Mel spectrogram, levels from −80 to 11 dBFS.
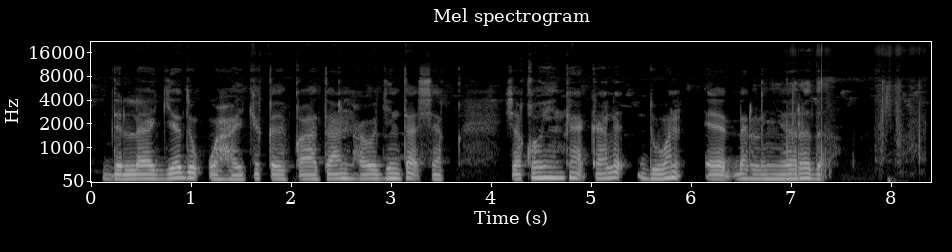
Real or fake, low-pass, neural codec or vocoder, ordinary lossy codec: real; none; none; none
